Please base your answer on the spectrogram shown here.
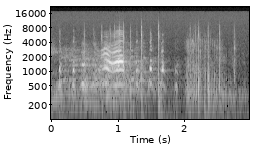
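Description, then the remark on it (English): A flurry of chicken-like clucks and squawks, fairly loud, with one drawn-out squawk early on and choppy clucking bursts running throughout, made in a comedy sketch for a horse that thinks it is a chicken. “Steady, Leghorn. Steady. Leghorn? That's a funny name for a horse. Yes, well, he has a mental block. He, he thinks he's a chicken.”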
